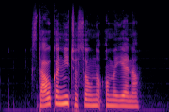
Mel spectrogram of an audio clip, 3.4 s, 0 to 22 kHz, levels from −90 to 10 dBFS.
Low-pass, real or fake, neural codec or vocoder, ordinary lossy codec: 19.8 kHz; real; none; none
